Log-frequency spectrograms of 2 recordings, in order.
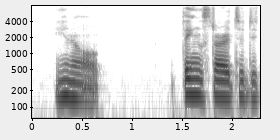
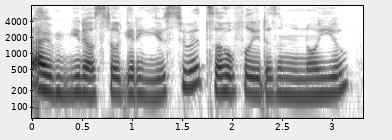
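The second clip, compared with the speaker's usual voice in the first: normal talking voice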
